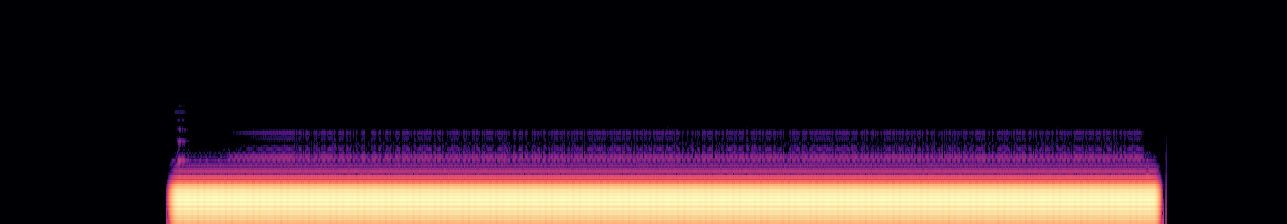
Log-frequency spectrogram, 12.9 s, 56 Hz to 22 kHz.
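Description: A pure sine-wave tone at A2 (110 Hz), one steady low pitch that starts about two seconds in, holds for about ten seconds and then cuts off.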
